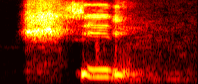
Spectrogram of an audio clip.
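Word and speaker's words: ش: Donc, elle ne se prononce pas si, c'est bien essayé quand même. On va demander de l'aide aux autres, ils vont nous montrer. Si. Chi. Voilà, chi, comme la Chine, quoi.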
